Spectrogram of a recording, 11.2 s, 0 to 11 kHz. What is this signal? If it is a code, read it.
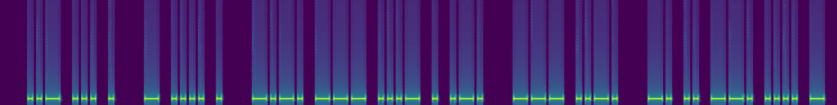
Morse code, heard as a keyed tone, about 20 wpm, 700 Hz. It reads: USE THE COVER OF NIGHT
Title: Sentences from Top 1000 Words - Review Part 1 - 20wpm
